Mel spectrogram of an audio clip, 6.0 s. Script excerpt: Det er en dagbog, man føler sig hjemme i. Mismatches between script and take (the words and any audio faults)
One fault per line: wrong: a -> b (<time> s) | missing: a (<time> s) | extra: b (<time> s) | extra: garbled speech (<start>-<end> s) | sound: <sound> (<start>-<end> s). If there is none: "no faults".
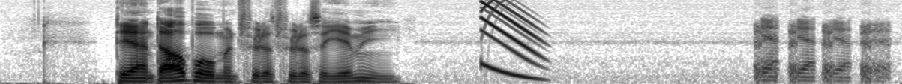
extra: føler (1.8 s)
sound: chirp (3.2-3.7 s)
sound: laugh (5.0-5.9 s)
